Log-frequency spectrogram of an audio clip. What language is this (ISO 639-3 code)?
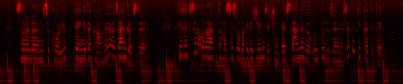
tur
